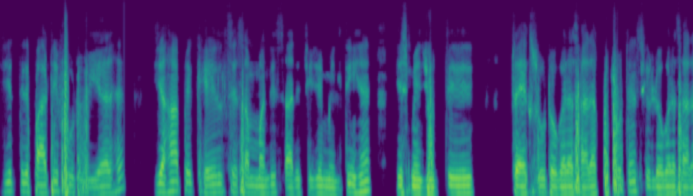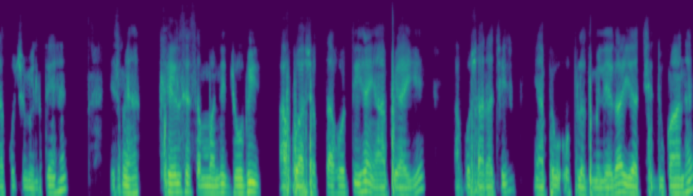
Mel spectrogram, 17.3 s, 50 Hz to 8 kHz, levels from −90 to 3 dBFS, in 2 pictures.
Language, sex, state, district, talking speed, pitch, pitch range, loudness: Hindi, male, Uttar Pradesh, Gorakhpur, 180 wpm, 110 Hz, 105-130 Hz, -22 LUFS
